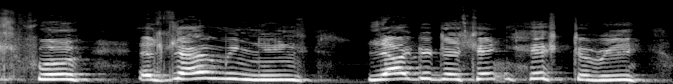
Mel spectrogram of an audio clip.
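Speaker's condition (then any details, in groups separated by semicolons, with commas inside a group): Cerebral palsy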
